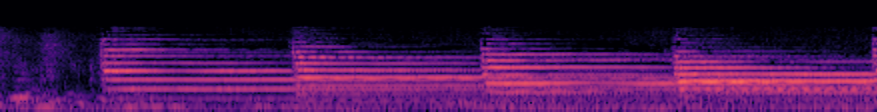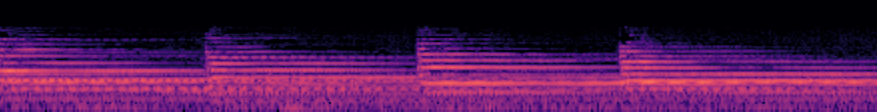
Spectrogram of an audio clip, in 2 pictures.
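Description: Deep bells toll in a slow, steady procession, about one stroke per second, each ringing on over a low, sustained orchestral backdrop at moderate volume, in the Entrance of the Knights of the Grail from Wagner's Parsifal.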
